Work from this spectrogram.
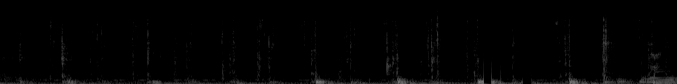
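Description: Playing cards dealt out one by one for the card-drafting board game It's a Wonderful World, quiet irregular taps and slaps on a table in a steady rhythm.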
